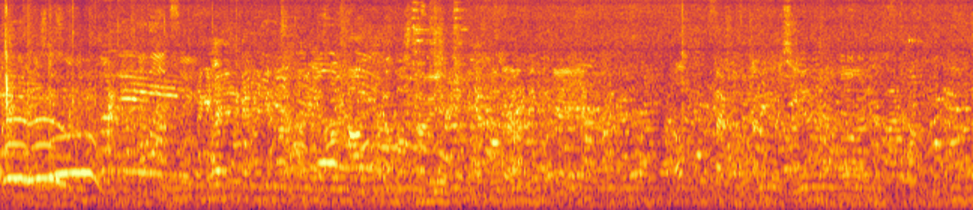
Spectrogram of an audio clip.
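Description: A crowd of people chatter in the background.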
